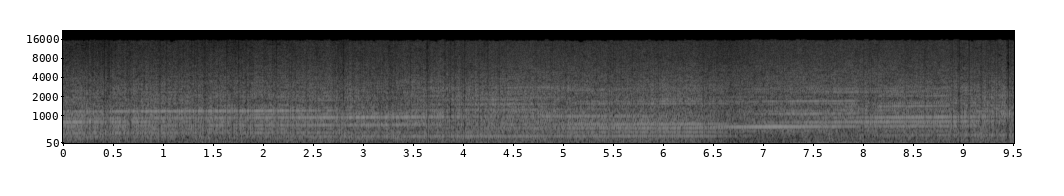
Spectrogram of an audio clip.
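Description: BMW E30 race car's engine at full throttle down a straight, heard from inside the cockpit, its pitch rising slowly as the car gains speed.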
